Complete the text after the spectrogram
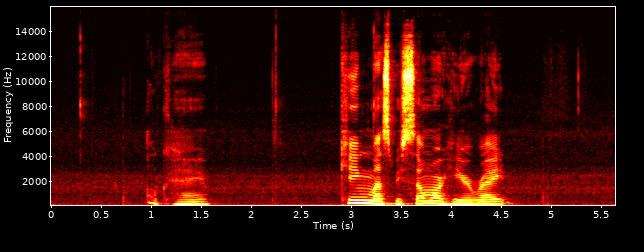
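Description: A young woman speaks calmly and close into a microphone.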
